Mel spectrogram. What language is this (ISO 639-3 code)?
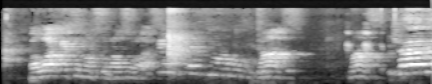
kat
